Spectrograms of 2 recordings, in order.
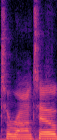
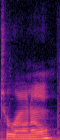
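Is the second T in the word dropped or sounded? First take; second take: sounded; dropped. First: The second T is clearly sounded. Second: The second T is dropped. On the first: This is how the spelling suggests it. "when you see Toronto on a map, you pronounce it" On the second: This is how locals say it. "if you live there, people just call it"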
